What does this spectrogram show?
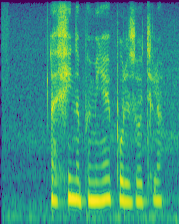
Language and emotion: Russian, sad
